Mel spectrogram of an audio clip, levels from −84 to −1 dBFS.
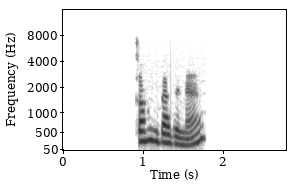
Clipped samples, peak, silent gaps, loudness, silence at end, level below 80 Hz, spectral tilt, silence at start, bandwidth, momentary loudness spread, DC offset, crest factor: under 0.1%; -6 dBFS; none; -23 LUFS; 1 s; -72 dBFS; -7.5 dB/octave; 0.9 s; 7.8 kHz; 8 LU; under 0.1%; 20 dB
